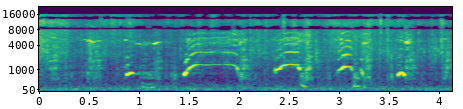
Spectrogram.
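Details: Labrador Retriever fond of persimmons, on a shared walk and unable to reach fruit left high on the branches, whimpers in quick succession: brief squeaks and a longer, flat-topped whine that rises, holds, then drops, several within four seconds.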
